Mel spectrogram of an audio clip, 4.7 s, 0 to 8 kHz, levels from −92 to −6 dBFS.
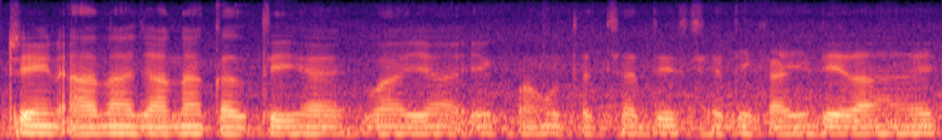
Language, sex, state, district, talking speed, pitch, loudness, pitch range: Hindi, male, Chhattisgarh, Raipur, 190 wpm, 105 Hz, -20 LUFS, 100-105 Hz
